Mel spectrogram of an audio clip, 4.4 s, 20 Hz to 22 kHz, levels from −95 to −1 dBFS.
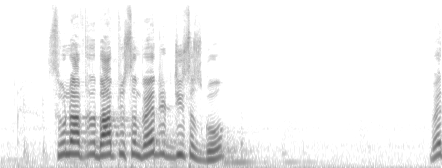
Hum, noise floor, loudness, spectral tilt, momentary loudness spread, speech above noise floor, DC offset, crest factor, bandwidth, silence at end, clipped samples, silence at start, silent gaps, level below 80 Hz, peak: none; -79 dBFS; -41 LUFS; -4.5 dB/octave; 11 LU; 38 dB; under 0.1%; 20 dB; 19.5 kHz; 0 s; under 0.1%; 0.5 s; none; -80 dBFS; -24 dBFS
